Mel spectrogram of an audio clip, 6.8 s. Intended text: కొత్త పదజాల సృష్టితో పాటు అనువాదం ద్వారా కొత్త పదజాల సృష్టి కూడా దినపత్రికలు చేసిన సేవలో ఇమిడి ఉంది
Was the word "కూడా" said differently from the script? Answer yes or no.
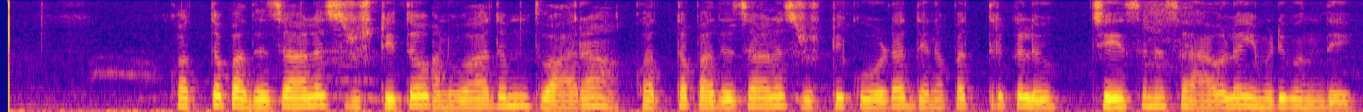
no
